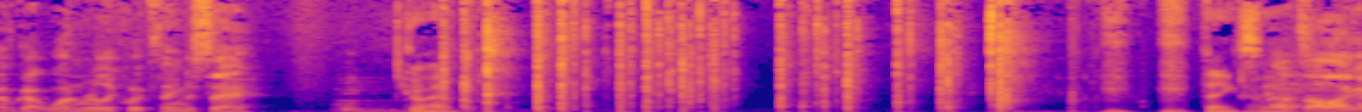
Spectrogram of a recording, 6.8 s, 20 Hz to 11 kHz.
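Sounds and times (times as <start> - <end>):
speech: 0.0 - 2.5, 6.0 - 6.7
loud rapid typing on a computer keyboard: 2.2 - 5.8.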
